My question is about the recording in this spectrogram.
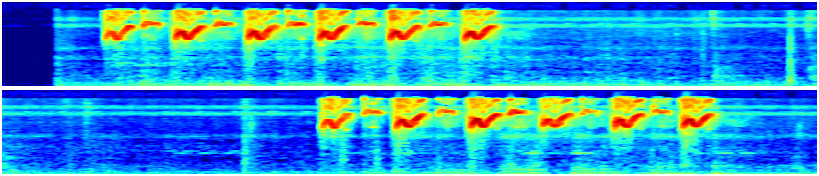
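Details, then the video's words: Cinereous tit song: a run of six bright, rising whistled notes, roughly three seconds of near silence, then another matching series of six, each note quick and sharply upslurred. "Suara GELATIK BATU GACOR"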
